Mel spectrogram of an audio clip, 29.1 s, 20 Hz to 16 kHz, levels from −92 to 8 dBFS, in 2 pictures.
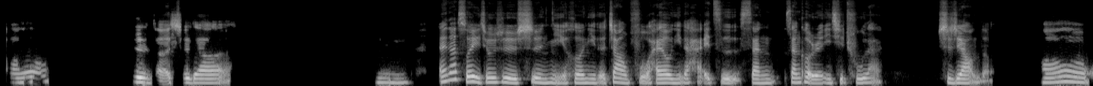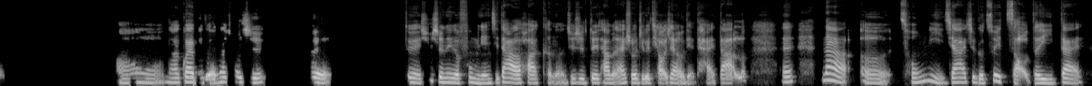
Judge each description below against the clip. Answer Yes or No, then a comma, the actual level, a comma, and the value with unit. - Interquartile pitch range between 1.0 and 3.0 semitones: Yes, narrow, 2.6 semitones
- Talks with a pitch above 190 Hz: No, medium, 185 Hz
